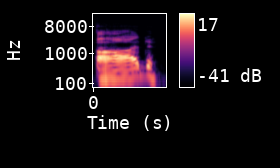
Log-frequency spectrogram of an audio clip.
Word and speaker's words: OD: It's pronounced odd, but people can people can call me whatever the heck they want.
